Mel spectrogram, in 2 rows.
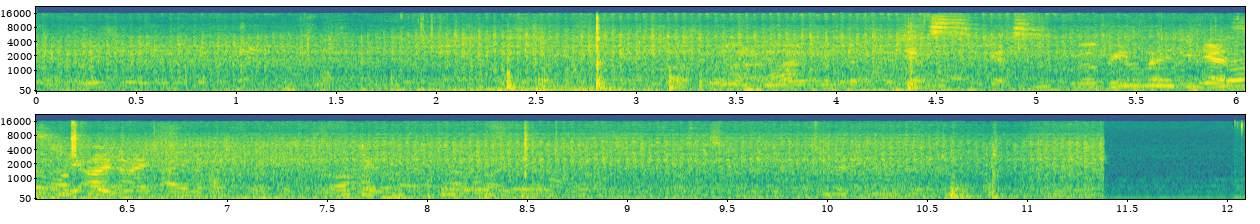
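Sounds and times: car engine rumbling: 0.0 - 11.4
people talking: 0.0 - 11.4.

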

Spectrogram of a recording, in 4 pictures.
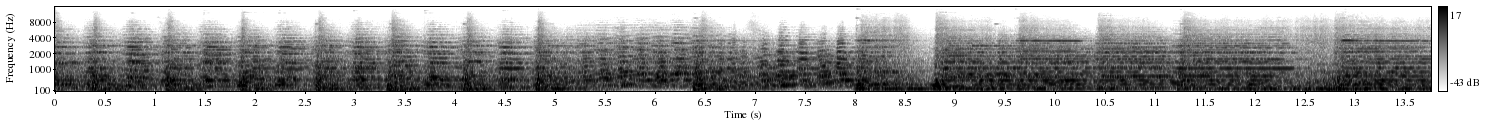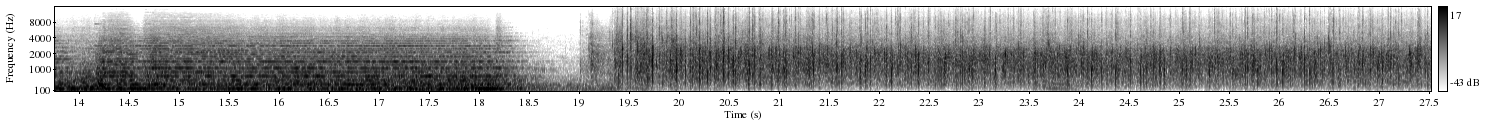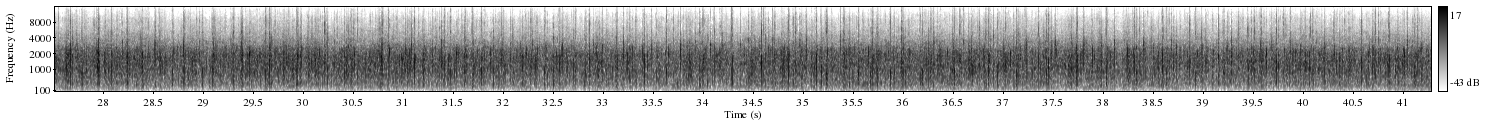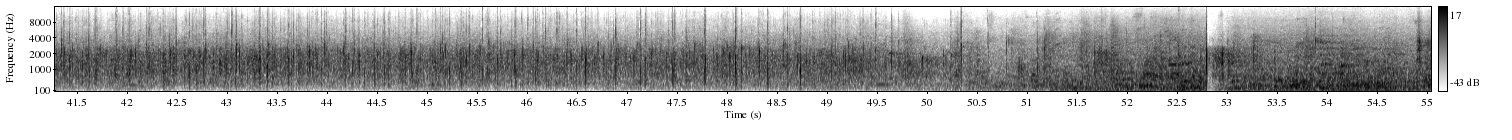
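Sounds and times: audience applauding: 19.0 - 55.0.

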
